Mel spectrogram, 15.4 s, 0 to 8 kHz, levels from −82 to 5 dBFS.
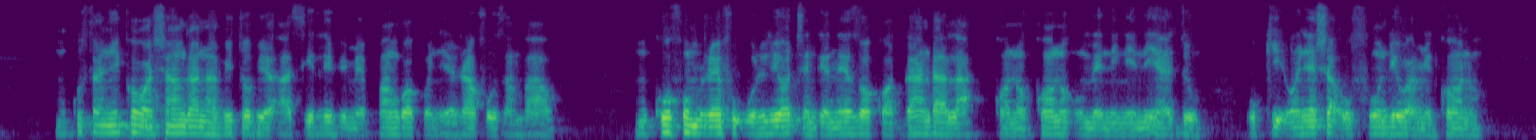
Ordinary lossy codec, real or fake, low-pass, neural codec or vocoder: Opus, 16 kbps; fake; 7.2 kHz; codec, 16 kHz in and 24 kHz out, 2.2 kbps, FireRedTTS-2 codec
